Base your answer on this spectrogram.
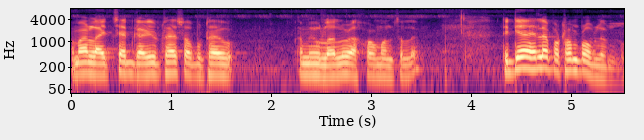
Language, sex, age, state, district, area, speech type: Assamese, male, 45-60, Assam, Lakhimpur, rural, spontaneous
